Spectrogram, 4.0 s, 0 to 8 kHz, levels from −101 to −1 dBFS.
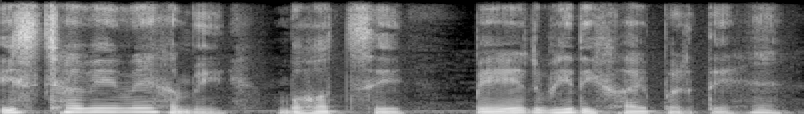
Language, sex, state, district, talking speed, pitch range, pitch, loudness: Hindi, male, Assam, Kamrup Metropolitan, 165 wpm, 85-125 Hz, 95 Hz, -18 LUFS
